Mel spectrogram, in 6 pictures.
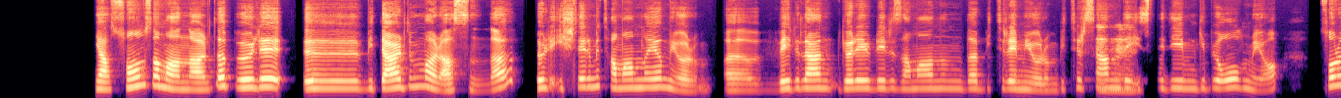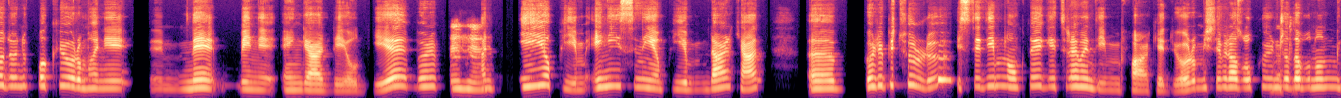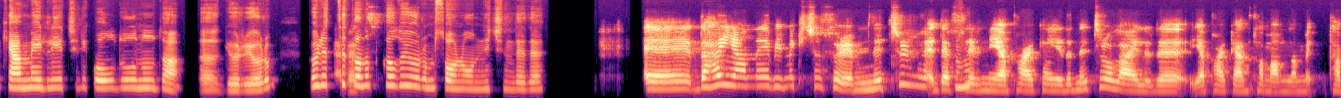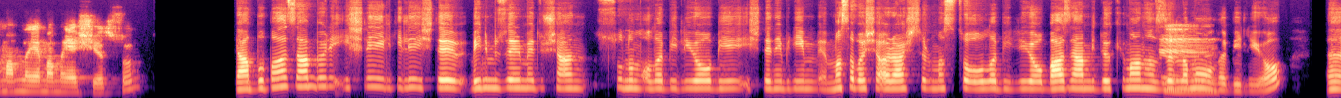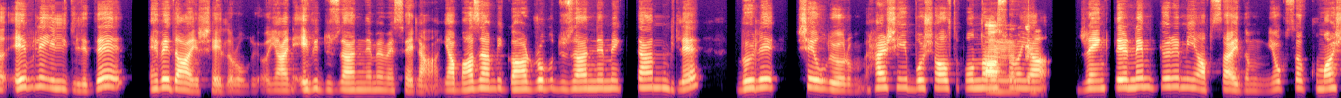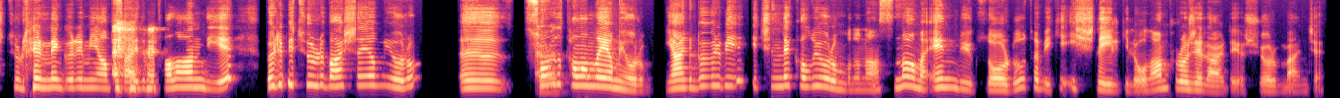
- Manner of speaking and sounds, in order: other background noise; laughing while speaking: "türlerine"; chuckle
- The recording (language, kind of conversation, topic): Turkish, advice, Mükemmeliyetçilik yüzünden hedeflerini neden tamamlayamıyorsun?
